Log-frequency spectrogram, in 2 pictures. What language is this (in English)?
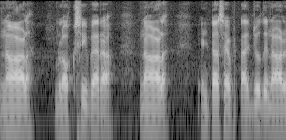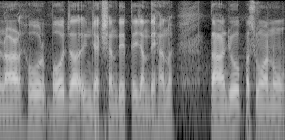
Punjabi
